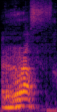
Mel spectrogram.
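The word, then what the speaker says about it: rough: हाँ, ऐसे OUGH अगर आप देखो उसके बाद अफ में निकलती है, फा एक तरह से साउंड हो जाता है। जैसे रफ हमने देखा हुआ है,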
